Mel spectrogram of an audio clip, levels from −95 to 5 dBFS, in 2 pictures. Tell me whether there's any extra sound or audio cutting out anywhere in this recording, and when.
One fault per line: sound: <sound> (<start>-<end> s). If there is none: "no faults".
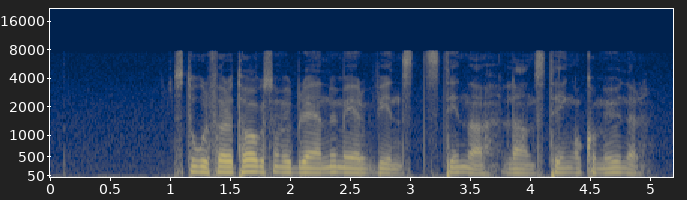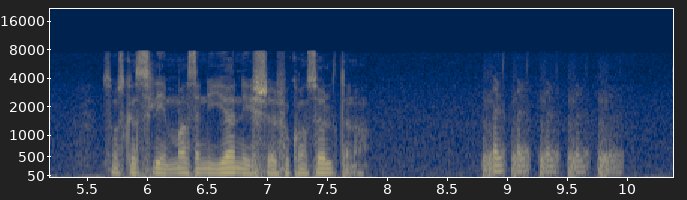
sound: laugh (8.8-10.0 s)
